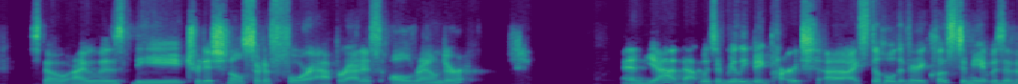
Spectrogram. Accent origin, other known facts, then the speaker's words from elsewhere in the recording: Montreal, Quebec, Canada; Born and raised in Montreal, as a matter of fact.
